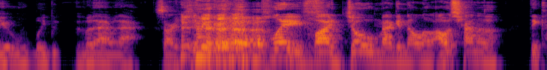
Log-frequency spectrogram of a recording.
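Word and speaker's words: Manganiello: last name all right how do you pronounce it magelo mag magel Magano yeah there you go Joe Magano might be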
